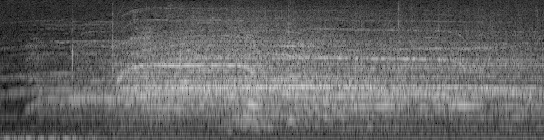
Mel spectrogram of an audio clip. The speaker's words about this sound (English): One voter asked Clinton how she'd select nominees should she become president. The question drew a big cheer from the crowd.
